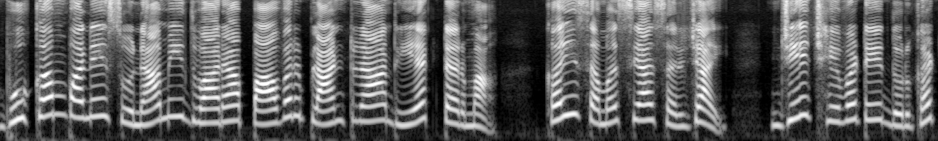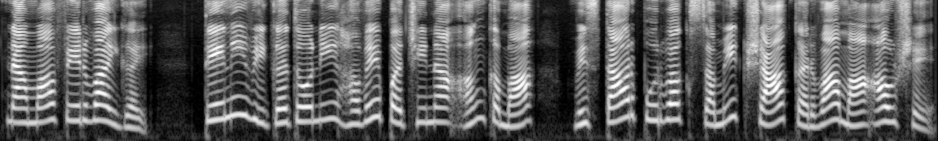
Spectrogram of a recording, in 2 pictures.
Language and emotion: Gujarati, neutral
